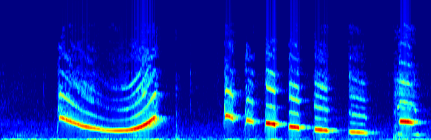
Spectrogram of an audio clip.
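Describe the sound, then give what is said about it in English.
A slide whistle plays a short tune, opening with one long swooping glide down and back up, then a quick run of short notes stepping downward, loud with no voices. “how much of Denda's game show is just you playing songs on the slide whistle”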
